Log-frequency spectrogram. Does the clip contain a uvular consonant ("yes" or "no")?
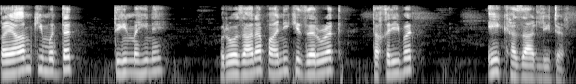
yes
